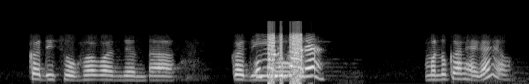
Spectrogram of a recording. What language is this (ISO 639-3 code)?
pan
